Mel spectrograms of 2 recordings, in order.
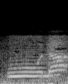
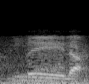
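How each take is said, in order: First: The first vowel is a long u sound. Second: The first vowel is a plain i sound. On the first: "वाव को साकिन कर दो" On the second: "कसरे की वजह से इसको किससे बदल दिया"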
